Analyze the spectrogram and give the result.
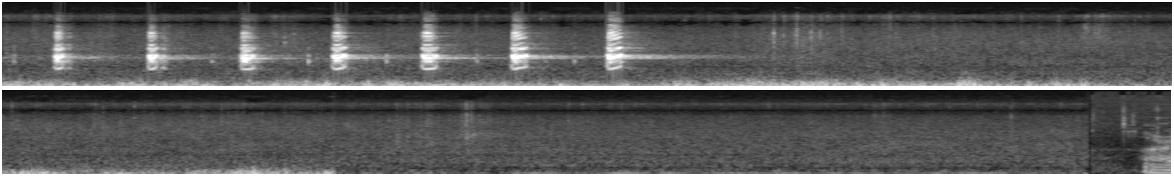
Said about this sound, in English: I think that's a turkey that's calling right now.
